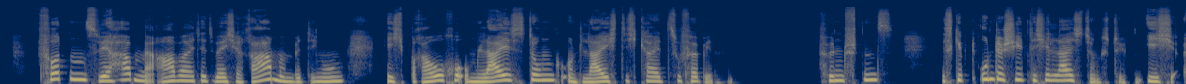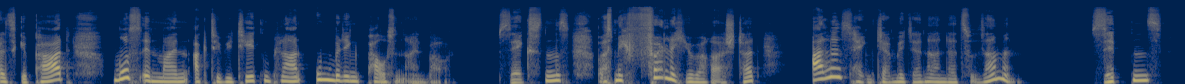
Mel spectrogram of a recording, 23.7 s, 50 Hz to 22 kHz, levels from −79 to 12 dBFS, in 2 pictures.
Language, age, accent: German, 50-69, German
